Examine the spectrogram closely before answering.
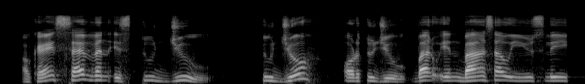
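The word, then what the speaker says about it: tujuh: seven is to or tuu but in basa we usually we do not pronounce the h at the end of the word so you do not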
